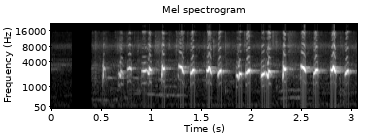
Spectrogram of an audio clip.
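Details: Leafbird lure calls for attracting wild birds: a steady run of crisp, two-part chirps, roughly three per second, each note bending slightly downward, over a faint low murmur.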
